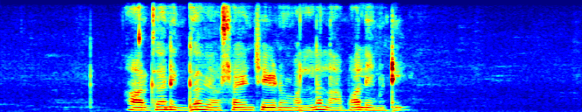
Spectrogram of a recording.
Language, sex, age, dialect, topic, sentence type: Telugu, female, 41-45, Utterandhra, agriculture, question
